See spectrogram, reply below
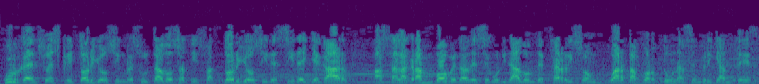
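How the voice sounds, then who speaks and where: A man's voice: on the high side, fairly quick, hardly any pauses. A man narrating an old radio serial in a dramatic, emphatic, theatrical style. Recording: dull lo-fi old radio, loud music.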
